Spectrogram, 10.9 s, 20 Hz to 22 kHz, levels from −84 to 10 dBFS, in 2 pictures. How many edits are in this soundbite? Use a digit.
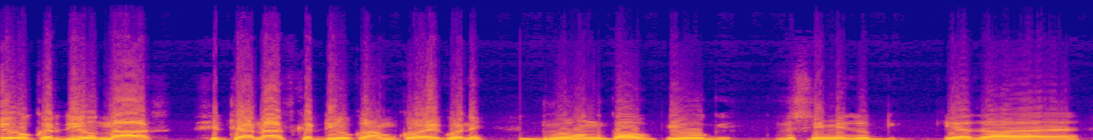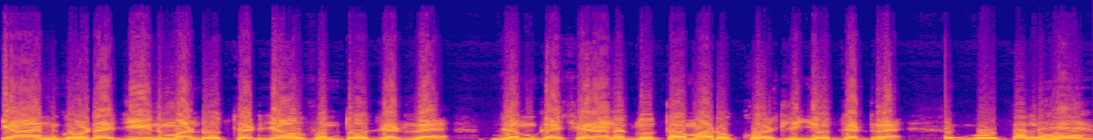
3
